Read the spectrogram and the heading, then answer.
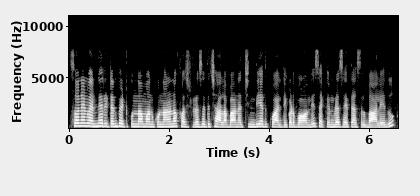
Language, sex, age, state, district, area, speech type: Telugu, female, 45-60, Andhra Pradesh, Kakinada, urban, spontaneous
